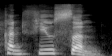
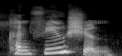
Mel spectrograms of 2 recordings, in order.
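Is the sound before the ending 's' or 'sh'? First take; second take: s; sh. First: The ending is said with an 's' sound. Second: The ending is said with an 'sh' sound. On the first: The speaker calls it wrong. "It's not confusion. A lot of people pronounce it as sun" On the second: The speaker calls it right. "No, it's shun"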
